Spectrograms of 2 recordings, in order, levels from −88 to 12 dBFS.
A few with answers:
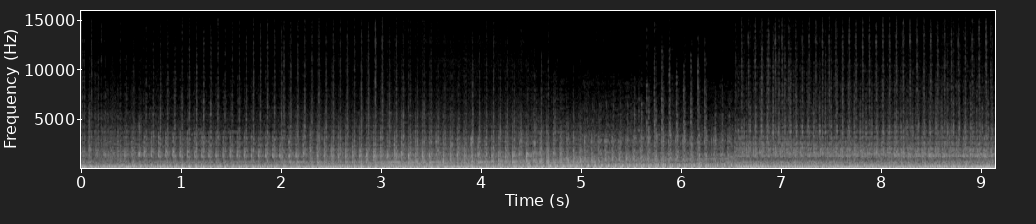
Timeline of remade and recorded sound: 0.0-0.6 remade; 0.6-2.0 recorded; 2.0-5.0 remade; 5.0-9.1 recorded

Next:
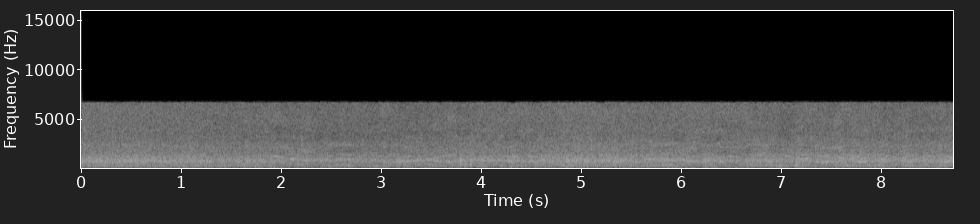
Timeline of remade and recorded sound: 0.0-1.9 recorded; 1.9-4.6 remade; 4.6-5.5 recorded; 5.5-8.7 remade

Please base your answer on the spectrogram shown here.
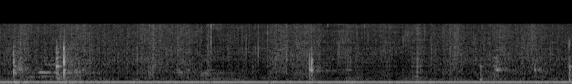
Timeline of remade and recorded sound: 0.0-2.1 recorded; 2.1-2.7 remade; 2.7-3.1 recorded; 3.1-4.3 remade; 4.3-5.7 recorded

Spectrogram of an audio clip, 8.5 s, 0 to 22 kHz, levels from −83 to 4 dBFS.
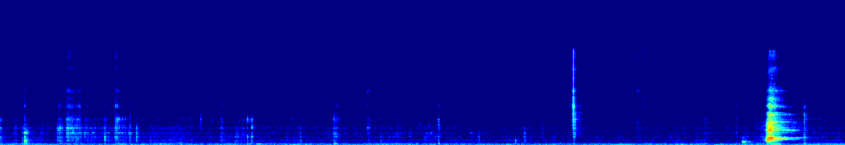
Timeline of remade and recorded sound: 0.0-8.5 remade

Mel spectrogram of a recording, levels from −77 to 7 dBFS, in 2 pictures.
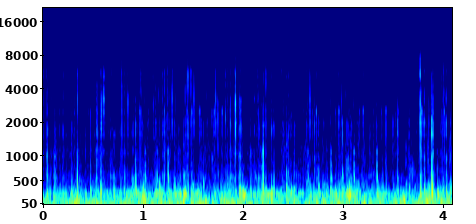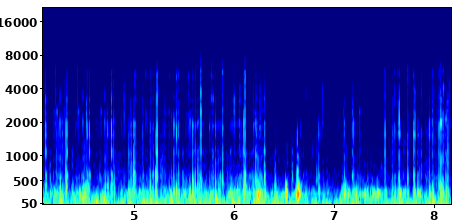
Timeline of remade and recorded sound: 0.0-0.9 remade; 0.9-1.8 recorded; 1.8-2.6 remade; 2.6-4.8 recorded; 4.8-6.3 remade; 6.3-7.4 recorded; 7.4-8.2 remade

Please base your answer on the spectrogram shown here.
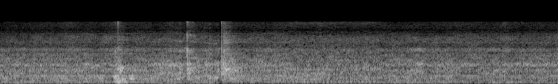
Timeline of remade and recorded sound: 0.0-2.9 remade; 2.9-3.8 recorded; 3.8-5.6 remade

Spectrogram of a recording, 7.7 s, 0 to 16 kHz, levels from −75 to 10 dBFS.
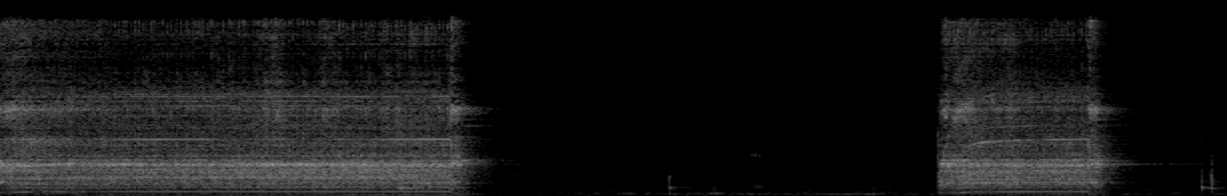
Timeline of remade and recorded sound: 0.0-0.7 remade; 0.7-3.7 recorded; 3.7-5.7 remade; 5.7-7.2 recorded; 7.2-7.7 remade

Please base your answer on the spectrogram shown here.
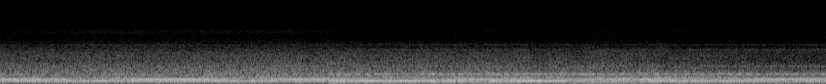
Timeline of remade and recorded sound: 0.0-5.7 recorded; 5.7-7.0 remade; 7.0-8.3 recorded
